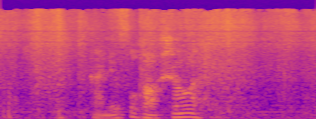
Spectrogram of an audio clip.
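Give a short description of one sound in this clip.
A young man speaks briefly, close by.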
